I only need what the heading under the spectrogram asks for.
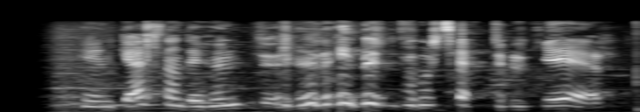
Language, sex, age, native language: Icelandic, other, 14, Icelandic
